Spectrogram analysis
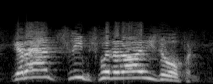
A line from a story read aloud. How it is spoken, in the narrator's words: he yells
